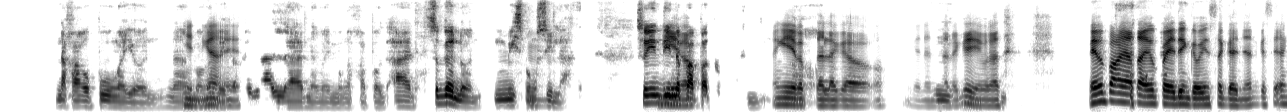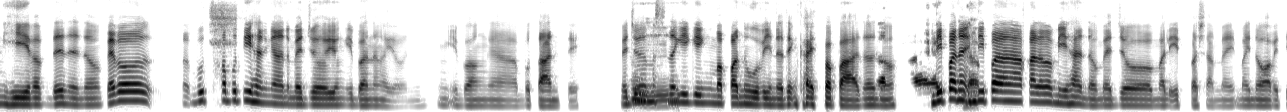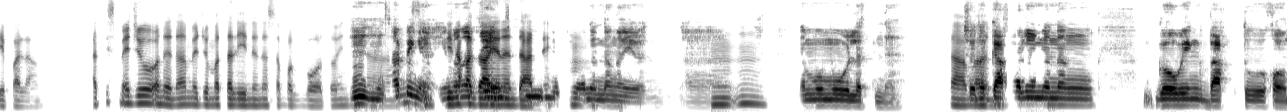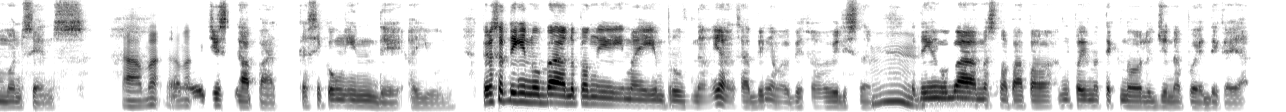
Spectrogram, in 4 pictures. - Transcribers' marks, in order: tapping; chuckle; laughing while speaking: "kahit papaano"; in English: "going back to common sense"
- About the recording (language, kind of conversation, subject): Filipino, unstructured, Ano ang palagay mo sa sistema ng halalan sa bansa?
